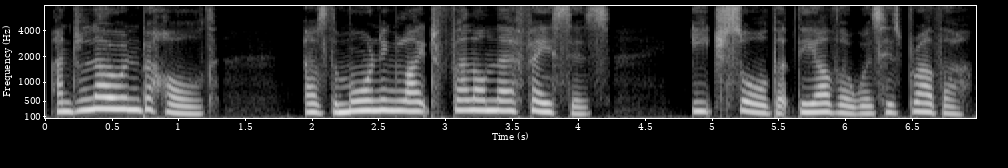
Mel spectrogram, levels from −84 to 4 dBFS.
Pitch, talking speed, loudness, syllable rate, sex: 230 Hz, 170 wpm, -16 LUFS, 4.5 syllables/s, female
